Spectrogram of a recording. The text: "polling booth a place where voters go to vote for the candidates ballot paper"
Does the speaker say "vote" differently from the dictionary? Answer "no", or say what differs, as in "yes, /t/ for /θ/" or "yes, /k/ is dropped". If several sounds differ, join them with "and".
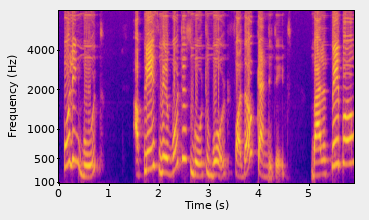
no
